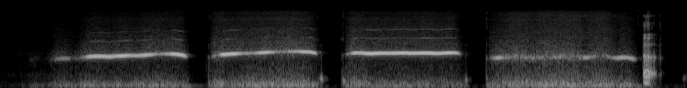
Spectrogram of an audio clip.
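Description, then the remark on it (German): Someone who cannot whistle well whistles four short, breathy notes, each held briefly with gaps between, the pitch barely changing, like a shaky attempt at a tune. There is no talking. “Echt jetzt? Du kannst nicht pfeifen?”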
